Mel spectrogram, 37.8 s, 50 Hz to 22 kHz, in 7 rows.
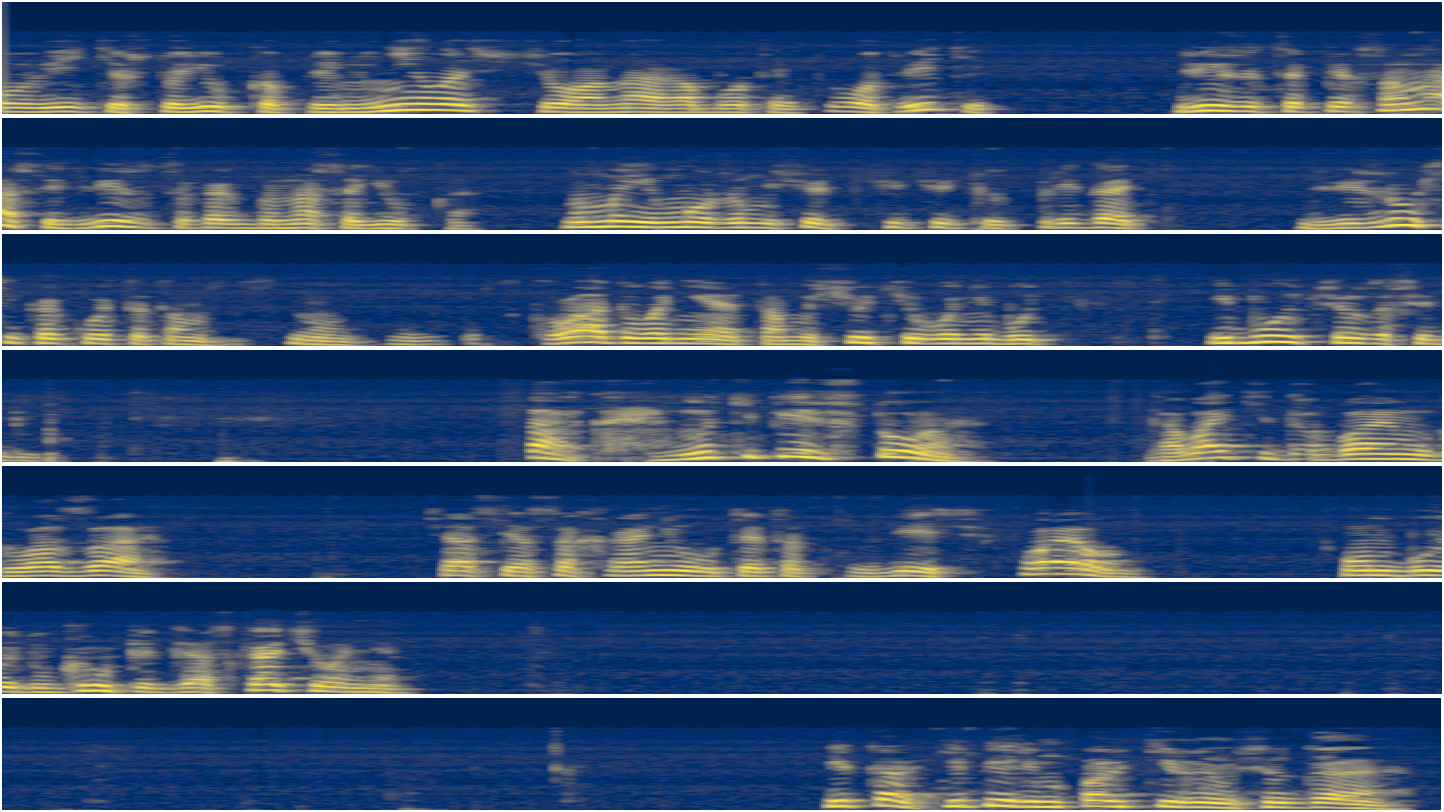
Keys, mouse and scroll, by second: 3.9-4.9 middle drag, 5.6 middle click, 7.1-7.9 middle drag, 9.4 middle click, 11.7 KP_1, 16.5 space, 20.0-20.6 shift+middle drag, 23.0-23.6 shift+middle drag, 24.9-26.4 drag, 29.3-37.7 drag.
